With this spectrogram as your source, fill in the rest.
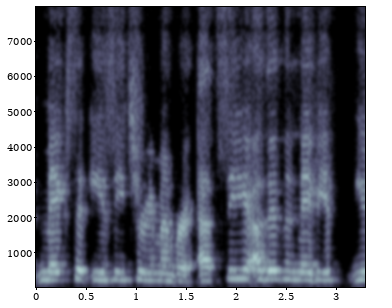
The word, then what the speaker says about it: Etsy: There's nothing in our brain that makes it easy to remember Etsy, other than maybe if you know someone named Betsy. Maybe that's how they say it. It's like Betsy without the B.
